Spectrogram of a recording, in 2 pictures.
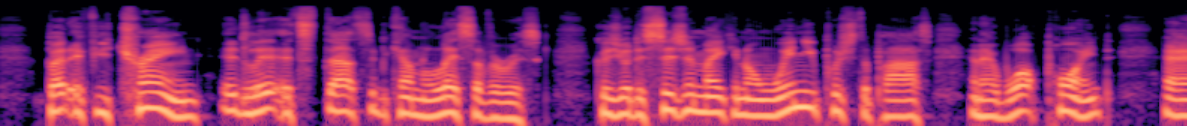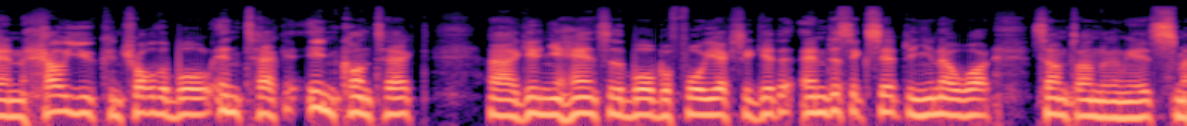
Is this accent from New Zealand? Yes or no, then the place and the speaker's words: yes; New Zealand; I know I'm a Kiwi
